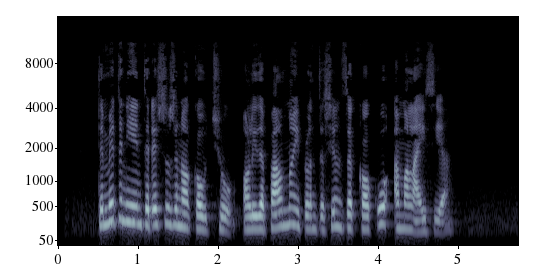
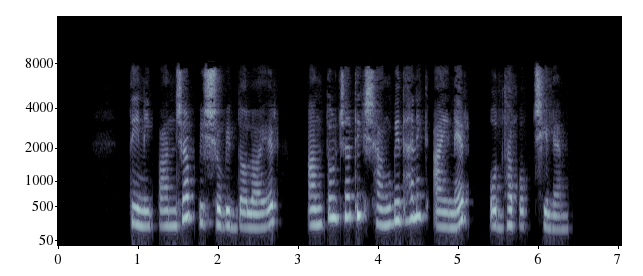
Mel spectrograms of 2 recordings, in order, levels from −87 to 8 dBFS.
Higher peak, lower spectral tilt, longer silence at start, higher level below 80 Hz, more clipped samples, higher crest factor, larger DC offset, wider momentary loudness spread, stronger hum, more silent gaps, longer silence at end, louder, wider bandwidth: second, -10 dBFS vs -6 dBFS; first, -6 dB/octave vs -3 dB/octave; second, 0.5 s vs 0.9 s; second, -82 dBFS vs -72 dBFS; neither; about the same, 18 dB vs 18 dB; neither; first, 10 LU vs 7 LU; neither; second, none vs 2.88-3.10 s, 5.20-5.38 s; first, 0.85 s vs 0.65 s; second, -27 LUFS vs -24 LUFS; first, 11 kHz vs 8.2 kHz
